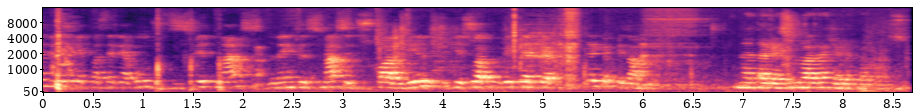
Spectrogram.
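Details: Adult woman reading aloud; Normal voice.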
